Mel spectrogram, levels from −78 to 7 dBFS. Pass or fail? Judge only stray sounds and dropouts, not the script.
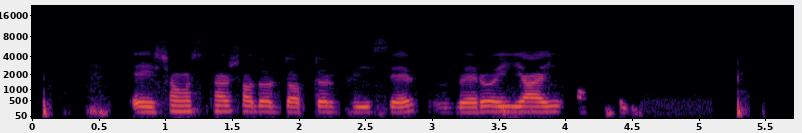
pass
